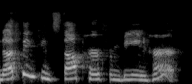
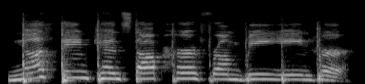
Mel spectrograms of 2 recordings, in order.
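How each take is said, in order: First: Said in the usual way. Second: "Nothing can stop her from being her" drawn out word by word; slow emphatic repeat. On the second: Real, not acted. Coach telling girls "Nothing can stop her from being her", slow and emphatic.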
